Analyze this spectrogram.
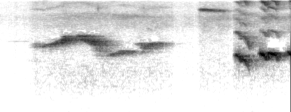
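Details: Orange-headed thrush used as bait song to prompt other birds to sing: soft whistled phrases sliding between mid and high pitch, then a brief louder burst of sharp notes at the end.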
